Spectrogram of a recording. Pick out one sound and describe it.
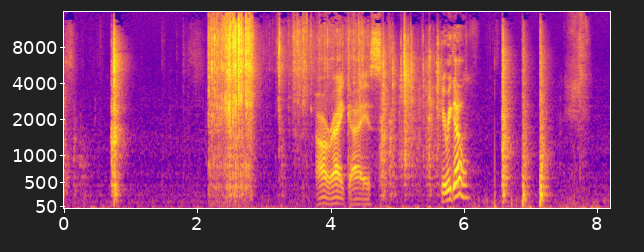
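A deck of cards taps on a table.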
